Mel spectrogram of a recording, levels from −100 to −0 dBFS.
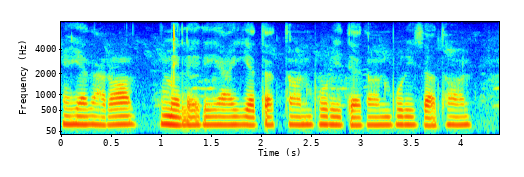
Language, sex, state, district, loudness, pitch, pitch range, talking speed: Chakma, female, Tripura, Dhalai, -21 LUFS, 170 Hz, 165-175 Hz, 125 wpm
